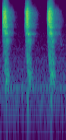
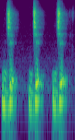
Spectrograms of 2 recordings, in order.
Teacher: The CH. Ch, ch, ch. There's no vibration. The J. J, j, j. There's vibration. The CH we touch.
